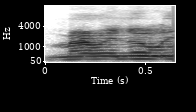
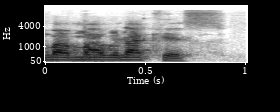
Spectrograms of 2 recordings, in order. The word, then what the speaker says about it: Marinakis: Evangel Marinol, is it pronounced? I'm useless. Evangel Marinakis.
